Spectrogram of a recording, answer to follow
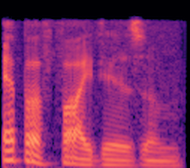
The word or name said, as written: epiphytism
